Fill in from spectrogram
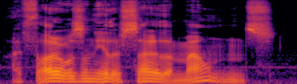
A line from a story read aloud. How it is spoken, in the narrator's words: Rand mumbled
